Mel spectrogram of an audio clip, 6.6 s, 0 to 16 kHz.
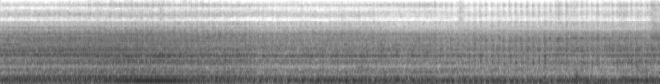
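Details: Porsche 986 Boxster at idle before engine removal for IMS bearing replacement: engine idles unevenly, low rumble lumpy and irregular, misfiring; fuel starvation or other cause suspected, not confirmed.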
